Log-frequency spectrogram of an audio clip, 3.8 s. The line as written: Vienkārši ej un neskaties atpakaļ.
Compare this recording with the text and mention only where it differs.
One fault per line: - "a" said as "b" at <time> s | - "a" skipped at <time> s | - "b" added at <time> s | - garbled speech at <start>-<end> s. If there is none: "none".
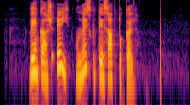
none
